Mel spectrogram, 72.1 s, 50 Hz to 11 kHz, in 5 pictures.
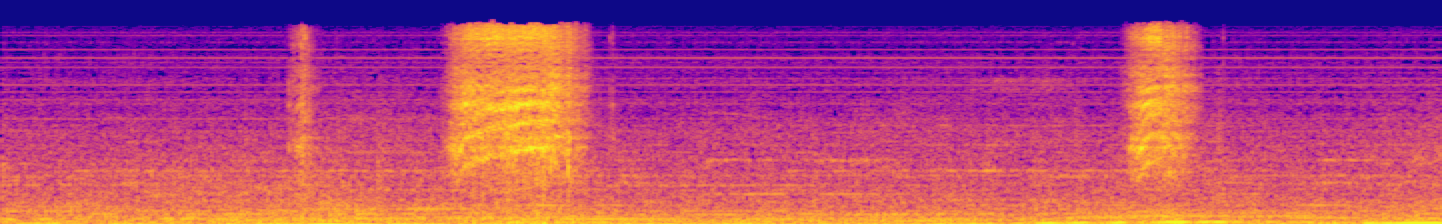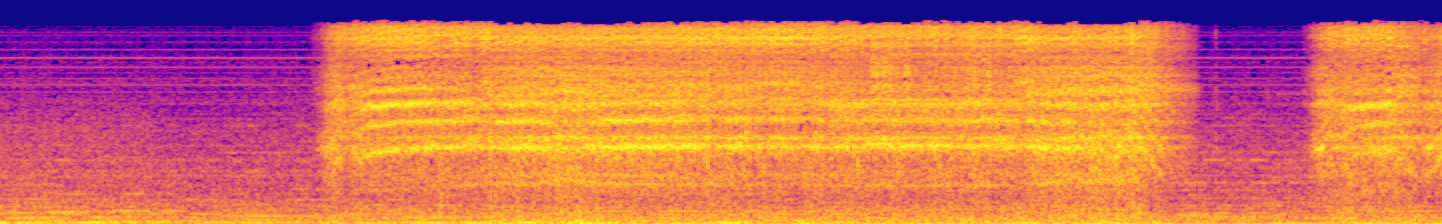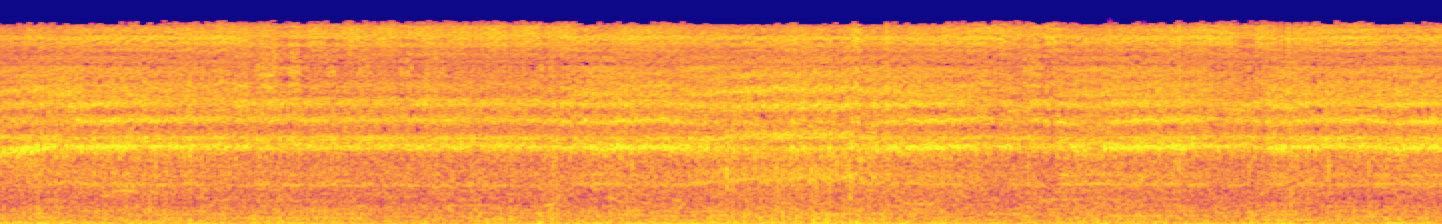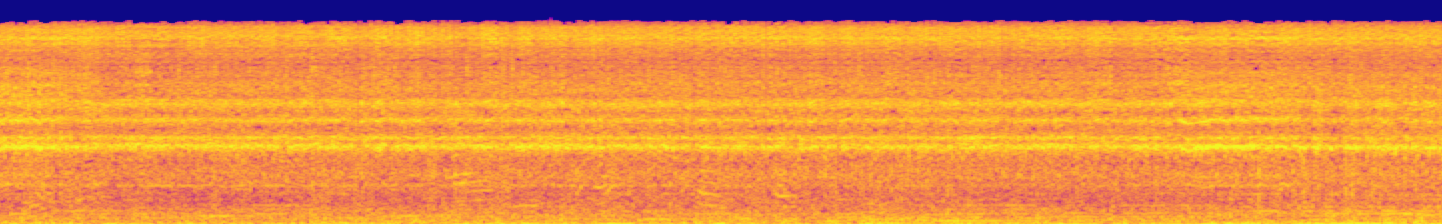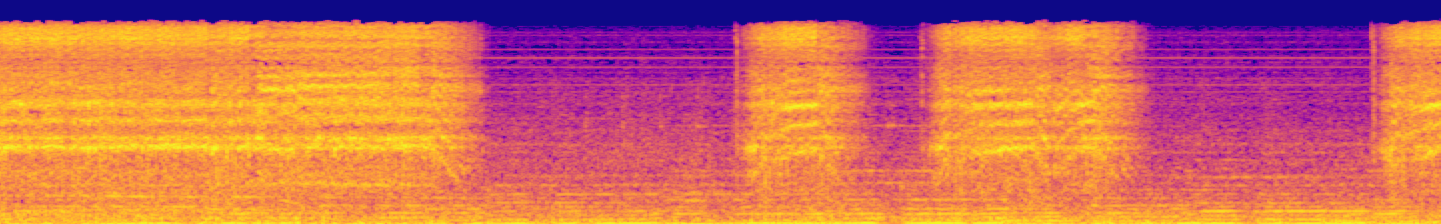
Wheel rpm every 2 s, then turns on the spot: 0, 0, 80, 0, 0, 20, 0, 0, 20, 150, 160, 160, 150, 30, 130, 160, 160, 160, 160, 160, 160, 160, 160, 160, 160, 160, 160, 160, 160, 160, 160, 20, 30, 60, 50, 20.
none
